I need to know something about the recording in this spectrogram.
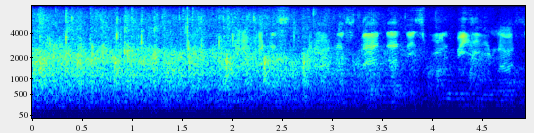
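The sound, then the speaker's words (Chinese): A crowd at a convention meeting claps steadily to thank the convention's executive director for his efforts, in a dense, crackling patter that holds for several seconds, then thins and softens slightly toward the end, with no one speaking. “我们所有各方都支持了，请大家鼓掌”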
